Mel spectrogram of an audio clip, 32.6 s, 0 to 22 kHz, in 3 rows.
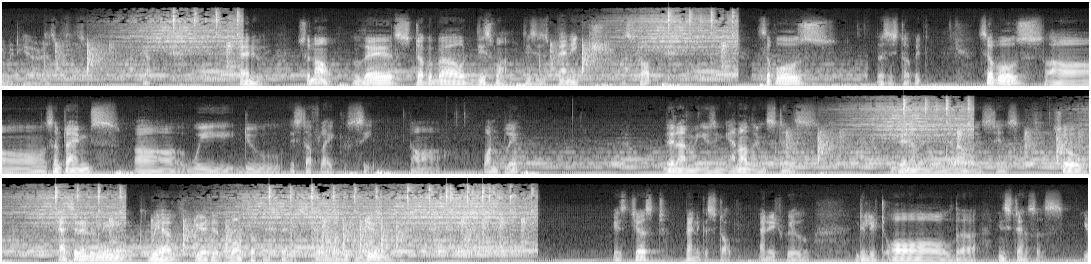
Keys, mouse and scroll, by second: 0.8 click, 8.6 click, 9.2 click, 15.5 click, 17.7 click, 19.9 click, 21.3 click, 26.6 click.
